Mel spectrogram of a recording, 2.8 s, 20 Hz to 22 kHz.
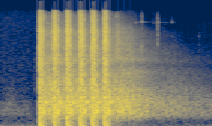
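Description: Grand Power X Calibur Mk23 9mm pistol fires six quick shots in a tight, loud rapid string, each sharp crack running into the next, then a long reverberant ring-out fading over a second; no voices.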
